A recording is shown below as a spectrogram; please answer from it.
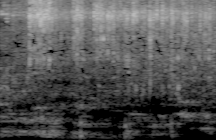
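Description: Water running steadily from a tap, starting right at the beginning.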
